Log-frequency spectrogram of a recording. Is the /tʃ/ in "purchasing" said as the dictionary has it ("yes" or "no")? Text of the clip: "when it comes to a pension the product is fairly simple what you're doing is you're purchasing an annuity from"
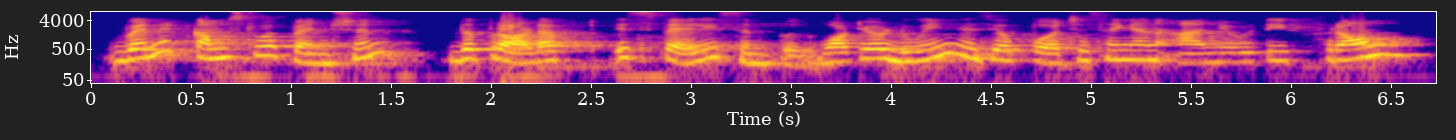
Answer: yes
